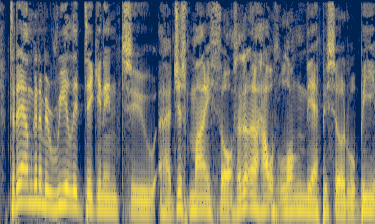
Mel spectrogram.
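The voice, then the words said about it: Croaky, tired voice. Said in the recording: “apologize for my voice. ... It's a little croaky. ... my voice is is getting tired”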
